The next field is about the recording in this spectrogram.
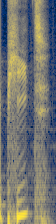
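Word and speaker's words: piqued: It's spelled peaked. It's like this. You say peaked. It piqu your interest.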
